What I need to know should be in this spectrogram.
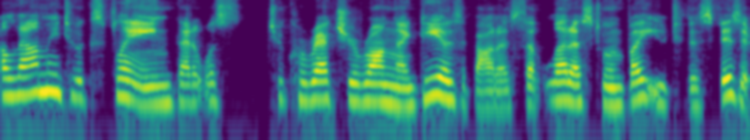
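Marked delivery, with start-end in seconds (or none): none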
